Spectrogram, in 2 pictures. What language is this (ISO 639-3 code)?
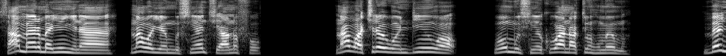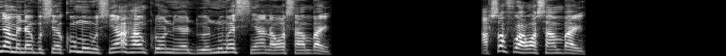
aka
